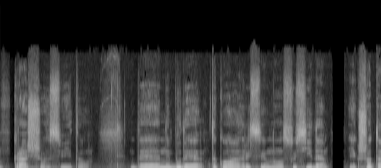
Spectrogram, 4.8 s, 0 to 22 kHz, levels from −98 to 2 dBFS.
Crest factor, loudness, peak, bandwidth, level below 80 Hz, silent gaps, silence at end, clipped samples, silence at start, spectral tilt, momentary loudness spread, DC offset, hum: 18 dB; -31 LUFS; -12 dBFS; 16 kHz; -54 dBFS; 4.16-4.29 s; 0 s; under 0.1%; 0 s; -4 dB/octave; 12 LU; under 0.1%; none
